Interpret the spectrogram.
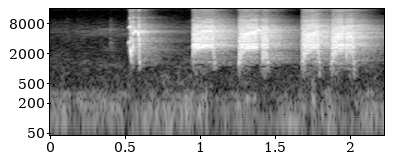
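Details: ['Black francolin calling: a harsh, grating series of four loud rasping notes, the first short and the last three broad and scratchy, some doubled, spaced about half a second apart.']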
